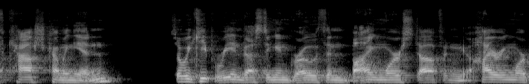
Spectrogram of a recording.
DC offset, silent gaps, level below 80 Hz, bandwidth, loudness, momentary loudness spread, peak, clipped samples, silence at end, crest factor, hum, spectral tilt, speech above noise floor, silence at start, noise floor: under 0.1%; 1.42-1.71 s; -56 dBFS; 15 kHz; -23 LUFS; 4 LU; -4 dBFS; under 0.1%; 0 s; 20 dB; none; -6 dB/octave; 45 dB; 0 s; -68 dBFS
